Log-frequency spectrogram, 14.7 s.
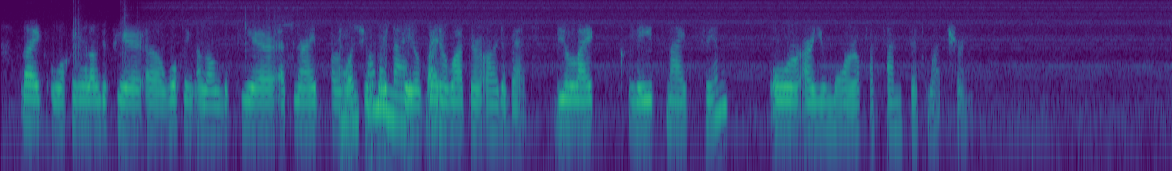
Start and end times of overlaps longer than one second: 4.2-5.6

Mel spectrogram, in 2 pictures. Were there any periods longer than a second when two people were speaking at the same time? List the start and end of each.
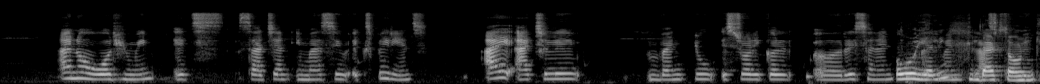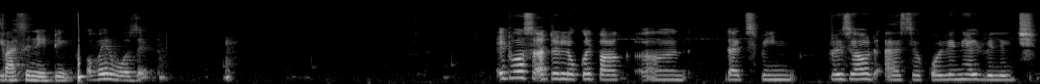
9.1-10.6

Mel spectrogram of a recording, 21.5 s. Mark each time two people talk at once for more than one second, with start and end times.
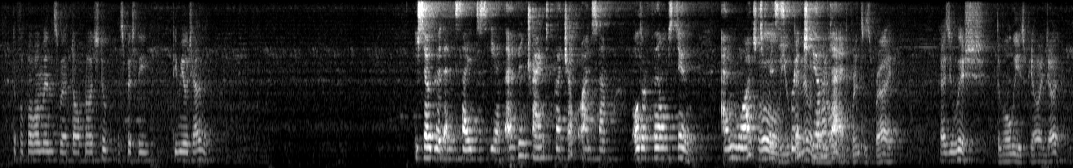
15.2-16.9

